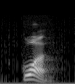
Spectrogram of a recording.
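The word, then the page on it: guan4: tone 4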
